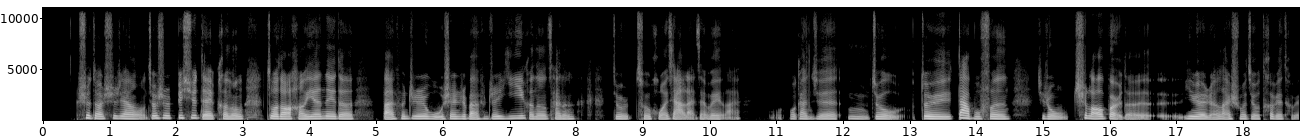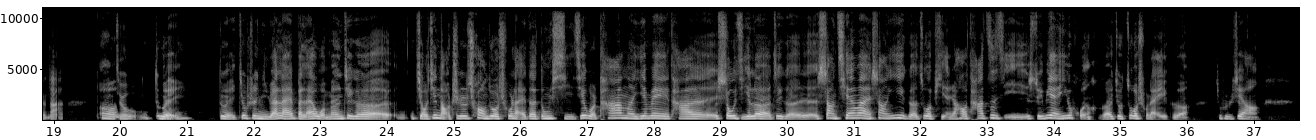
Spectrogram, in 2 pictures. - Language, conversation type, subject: Chinese, advice, 你是否考虑回学校进修或重新学习新技能？
- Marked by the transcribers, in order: none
